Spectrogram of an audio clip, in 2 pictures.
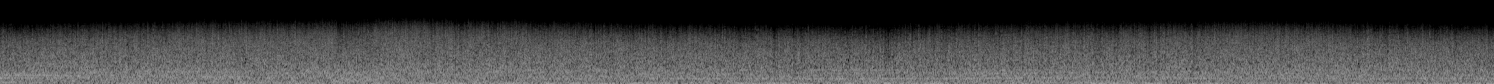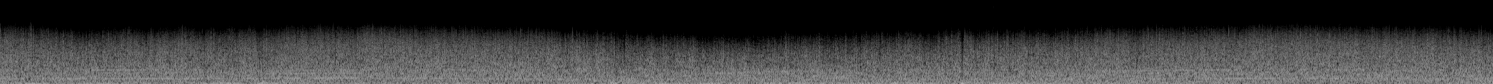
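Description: Wind buffeting hard on the microphone of a motorcycle at speed, with the KTM Duke 200's single-cylinder engine faintly audible underneath, its pitch rising and falling with the throttle.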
